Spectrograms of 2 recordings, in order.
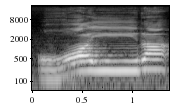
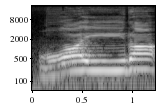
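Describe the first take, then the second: Both takes have the same delivery.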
